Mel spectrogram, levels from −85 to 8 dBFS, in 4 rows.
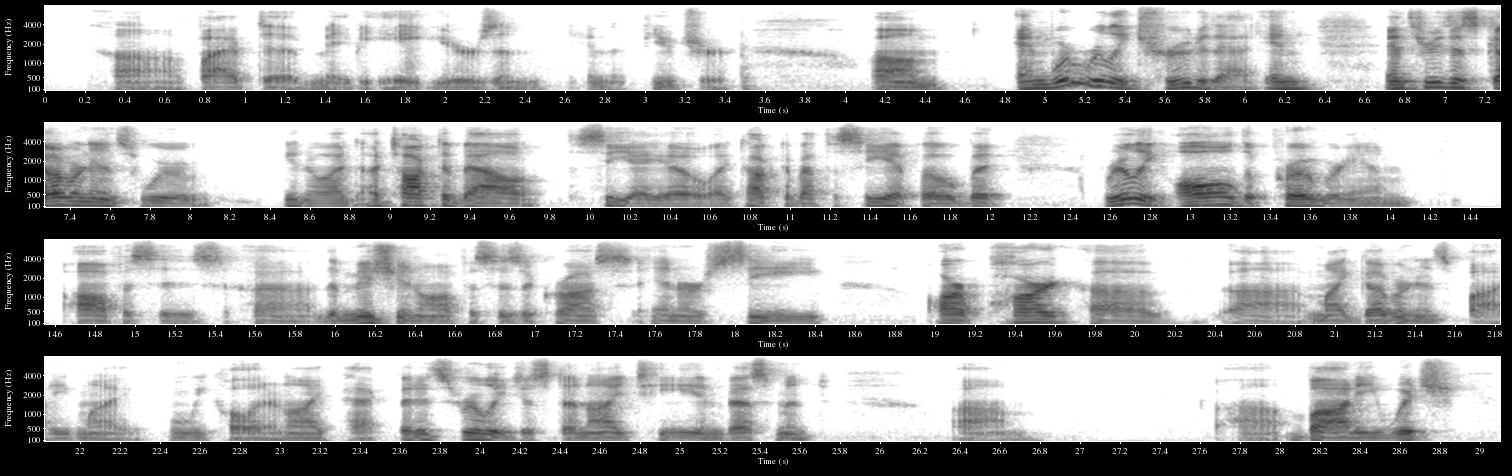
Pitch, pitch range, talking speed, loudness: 105 Hz, 90-120 Hz, 150 wpm, -24 LUFS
